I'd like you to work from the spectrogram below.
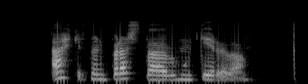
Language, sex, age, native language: Icelandic, female, 13, Icelandic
